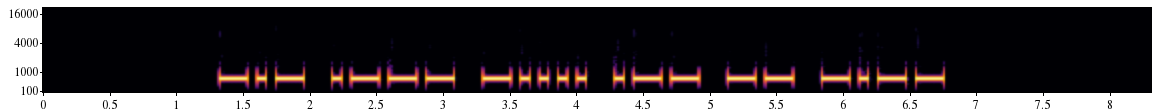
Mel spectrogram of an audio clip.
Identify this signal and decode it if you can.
Morse code, heard as a keyed tone, about 17 wpm, 700 Hz. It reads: KJ6WMY
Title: USA Call Signs - 6 Characters - 17wpm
